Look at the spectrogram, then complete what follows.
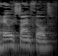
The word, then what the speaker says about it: Steinfeld: Also, shout out to Haley Steinfeld. Is that how you say it? Yeah, Haley Steinfeld. I keep wanting to say Seinfeld.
